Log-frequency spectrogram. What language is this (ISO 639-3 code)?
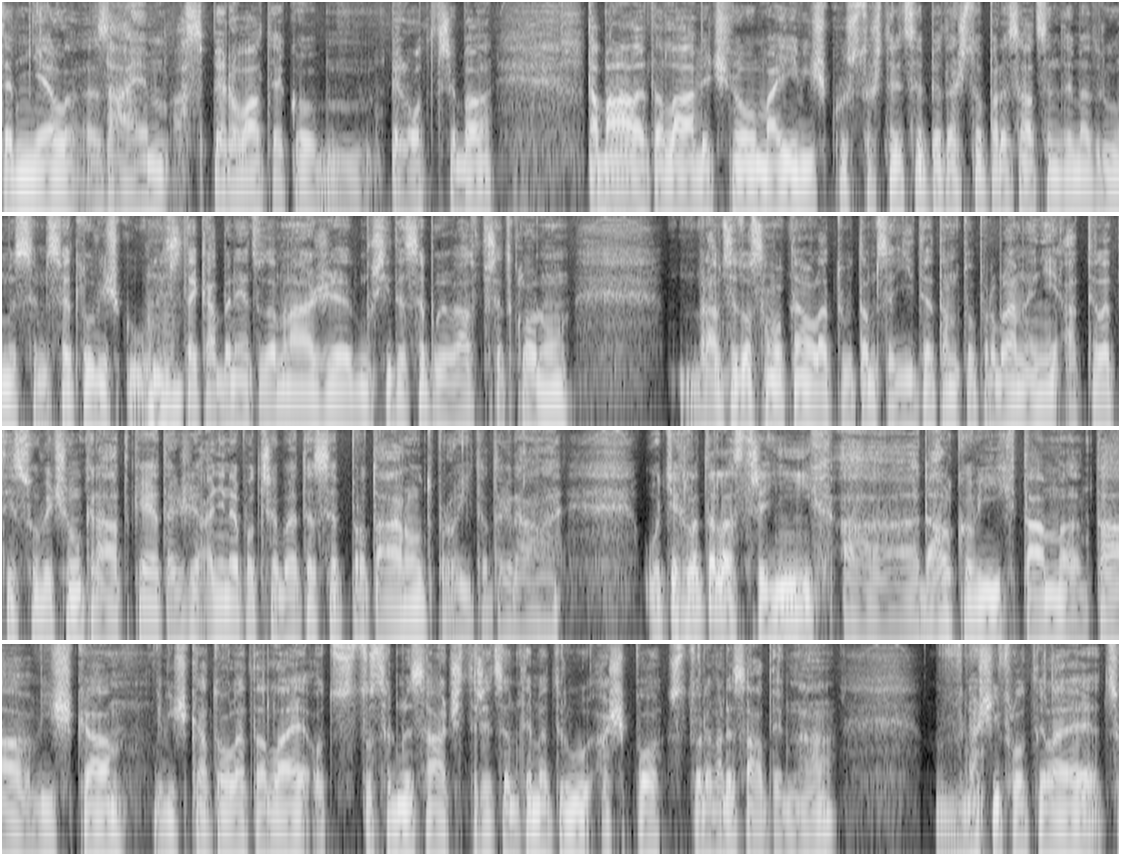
ces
